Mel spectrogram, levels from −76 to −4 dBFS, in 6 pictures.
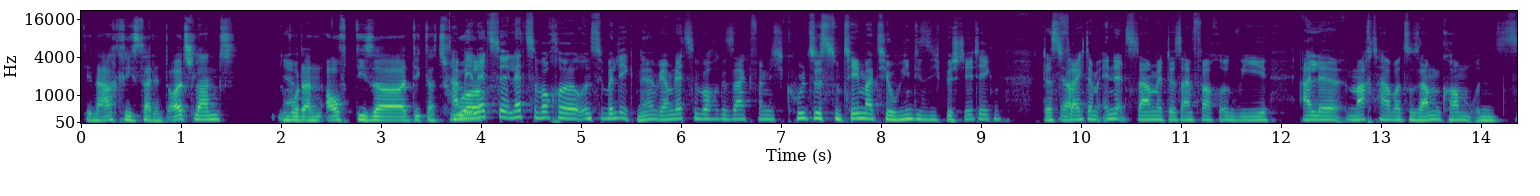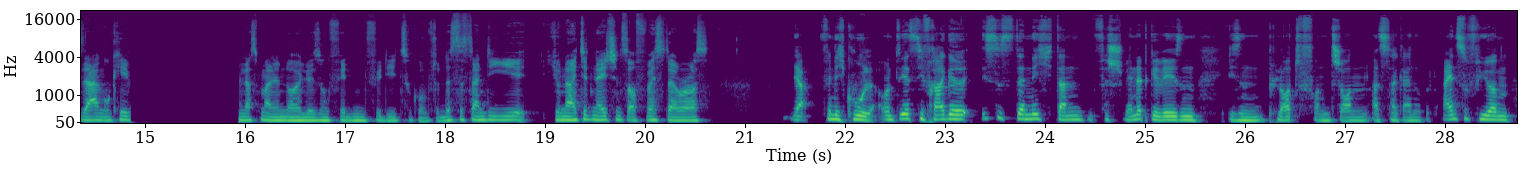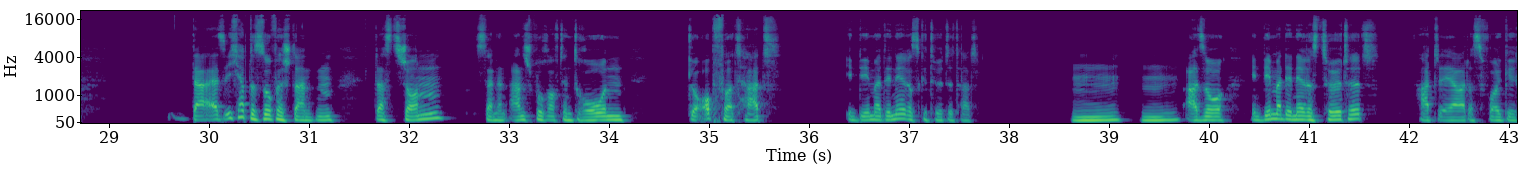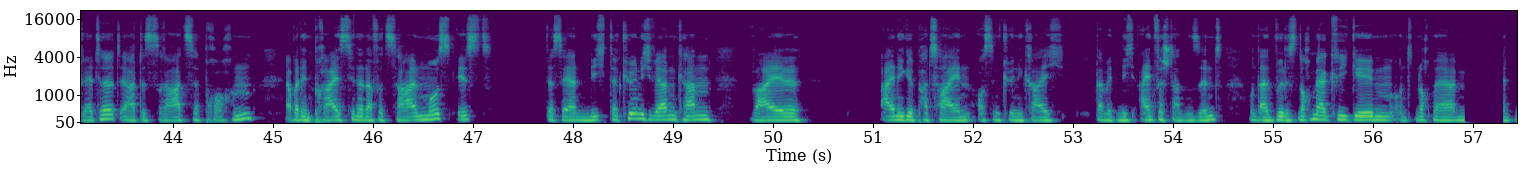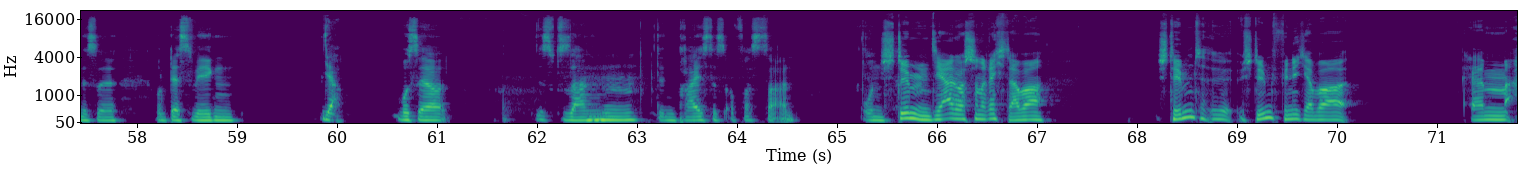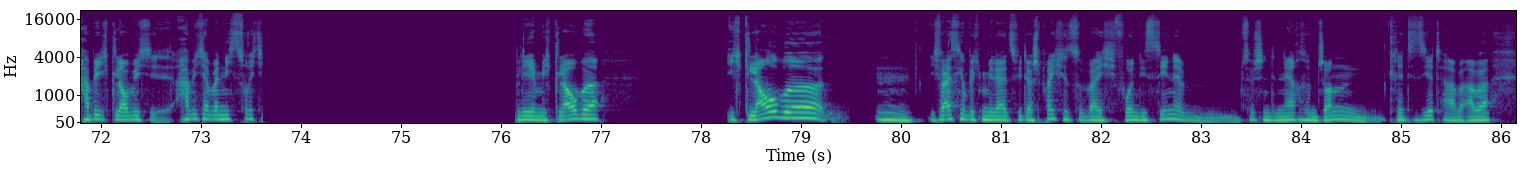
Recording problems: audio cutting out; at 15 s for 1 s, at 57 s and at 1:14 for 2.5 s

